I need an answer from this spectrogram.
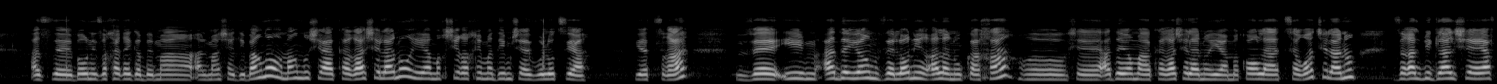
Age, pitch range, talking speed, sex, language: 30-49, 240-285 Hz, 150 wpm, female, Hebrew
